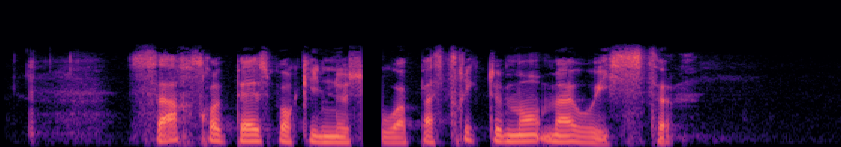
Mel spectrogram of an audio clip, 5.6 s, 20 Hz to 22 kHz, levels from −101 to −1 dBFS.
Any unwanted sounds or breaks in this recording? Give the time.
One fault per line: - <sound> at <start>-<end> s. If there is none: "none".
- dropout at 2.4-2.5 s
